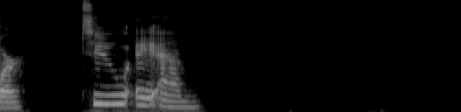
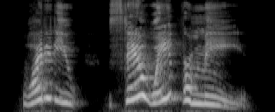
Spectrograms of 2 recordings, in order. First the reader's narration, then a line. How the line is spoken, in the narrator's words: Kankuro shouted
